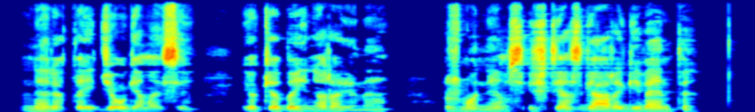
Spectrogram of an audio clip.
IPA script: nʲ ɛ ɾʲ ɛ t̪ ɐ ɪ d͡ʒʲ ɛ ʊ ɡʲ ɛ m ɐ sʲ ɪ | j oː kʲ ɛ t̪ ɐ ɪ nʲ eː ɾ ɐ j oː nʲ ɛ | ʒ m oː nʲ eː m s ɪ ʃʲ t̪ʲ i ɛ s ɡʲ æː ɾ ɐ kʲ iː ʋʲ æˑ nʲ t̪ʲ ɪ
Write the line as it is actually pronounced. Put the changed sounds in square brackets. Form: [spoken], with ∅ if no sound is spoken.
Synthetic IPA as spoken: nʲ ɛ ɾʲ ɛ t̪ ɐ ɪ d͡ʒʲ ɛ ʊ ɡʲ ɛ m ɐ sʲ ɪ | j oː kʲ ɛ [d̪] ɐ ɪ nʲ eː ɾ ɐ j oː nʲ ɛ | ʒ m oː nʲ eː m s ɪ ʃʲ t̪ʲ i ɛ s ɡʲ æː ɾ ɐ [ɡʲ] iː ʋʲ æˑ nʲ t̪ʲ ɪ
